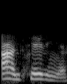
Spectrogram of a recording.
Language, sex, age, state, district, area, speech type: Tamil, female, 30-45, Tamil Nadu, Cuddalore, rural, conversation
